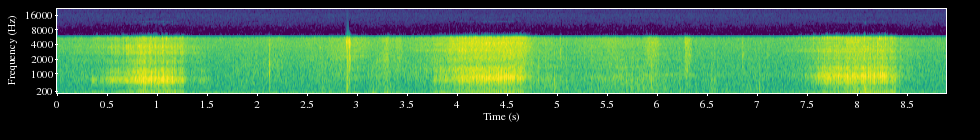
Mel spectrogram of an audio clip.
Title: Snoring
